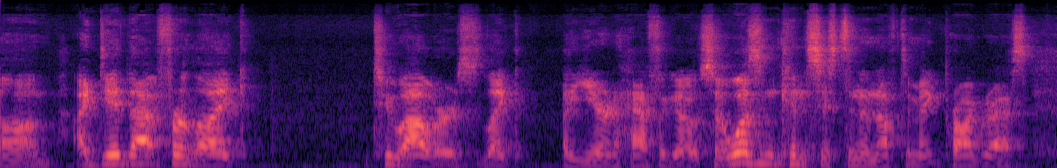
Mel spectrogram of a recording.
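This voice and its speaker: Pitched fairly high, a man's somewhat breathy voice moves at a fairly slow pace with ordinary pitch variation. Audible room echo fills the recording. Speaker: YouTube channel host. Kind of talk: casual interview. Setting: video call.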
